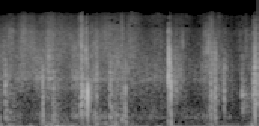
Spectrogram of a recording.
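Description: Footsteps of a runner in running shoes, a quick regular series of steps, about three a second.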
